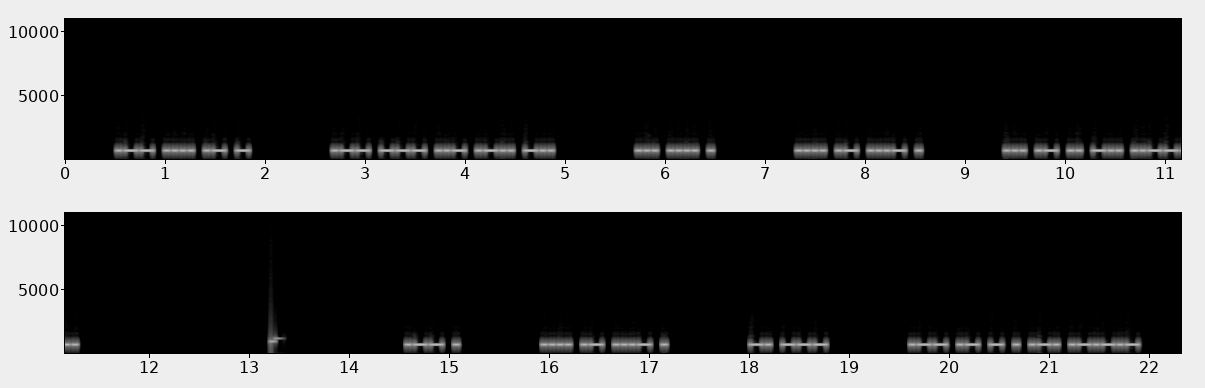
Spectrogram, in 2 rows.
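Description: Rapid Morse code tones at 30 words per minute with triple word spacing, sending sentences built from the 100 most common words: a steady mid-pitched beep keyed into fast bursts of dots and dashes, with long pauses between words and one sharp click partway through.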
